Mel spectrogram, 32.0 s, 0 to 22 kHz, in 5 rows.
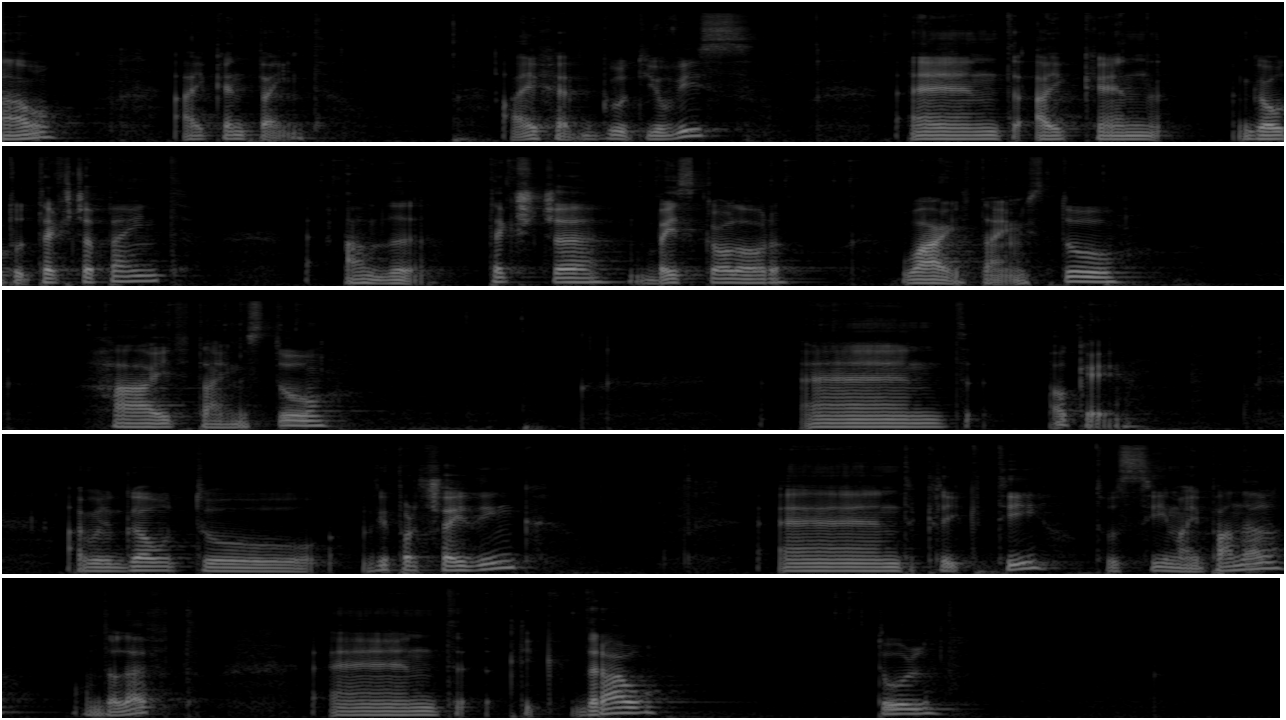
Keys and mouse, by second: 0.0 click, 1.3 KP_1, 2.3 Tab, 4.4-6.8 drag, 9.5-18.3 drag, 21.2 click, 24.1 t, 28.5 click, 29.9 click.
